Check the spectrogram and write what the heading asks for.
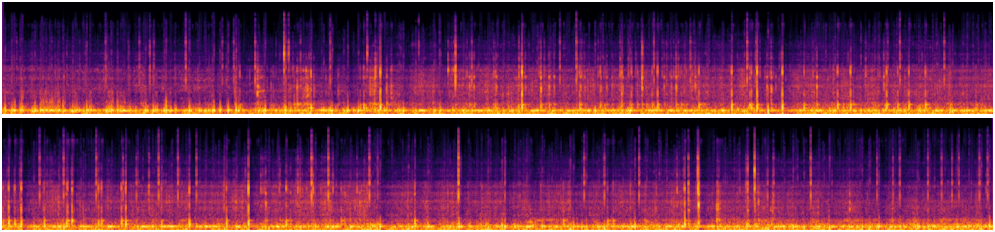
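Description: Cyclocross bike ridden over bumpy grass, heard from a camera on the bike: wind on the microphone makes a steady low rumble, with frequent clicks and rattles as the bike jolts over the rough ground.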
